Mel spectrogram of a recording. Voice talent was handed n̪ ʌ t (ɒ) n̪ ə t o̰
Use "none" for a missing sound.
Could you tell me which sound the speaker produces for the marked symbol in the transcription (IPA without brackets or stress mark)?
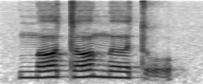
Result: ʌ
